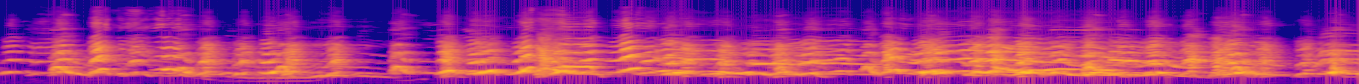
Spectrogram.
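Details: A group of pet dogs howling in unison, a dense chorus of wavering, overlapping howls with yips and short barks mixed in, voices rising and falling continuously throughout.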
